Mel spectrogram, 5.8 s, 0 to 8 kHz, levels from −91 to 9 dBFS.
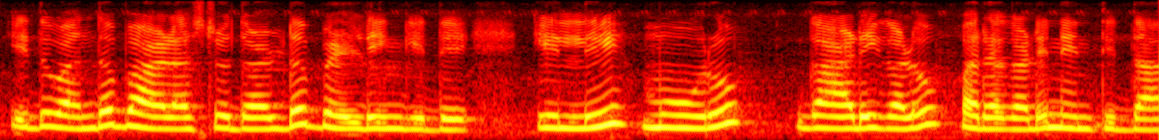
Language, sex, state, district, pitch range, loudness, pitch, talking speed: Kannada, female, Karnataka, Bidar, 250-275 Hz, -14 LUFS, 260 Hz, 105 wpm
